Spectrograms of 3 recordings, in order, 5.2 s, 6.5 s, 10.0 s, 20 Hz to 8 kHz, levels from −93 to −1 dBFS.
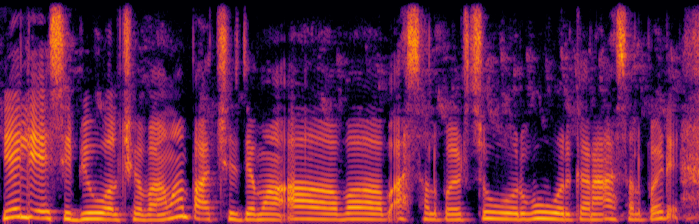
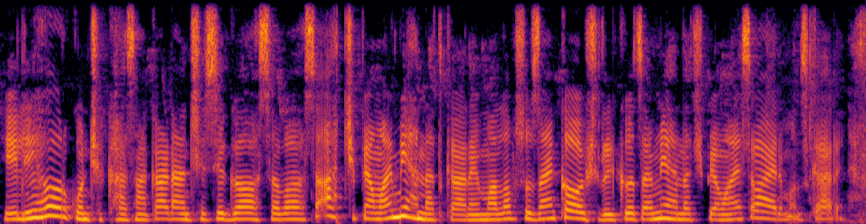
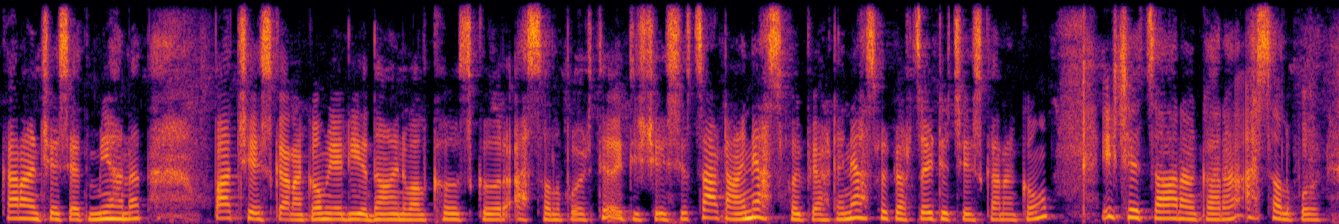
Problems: background sounds at intervals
